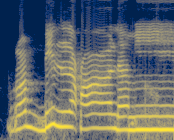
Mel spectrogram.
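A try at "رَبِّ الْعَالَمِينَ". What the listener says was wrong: Dikit Bunda tinggal ini aja, ainnya kurang tipis ya, jadi masih alamin aja gitu. Jadinya jadi lidahnya ringan kan, aula mulutnya buka, tengah tenggorokannya tekan coba.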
